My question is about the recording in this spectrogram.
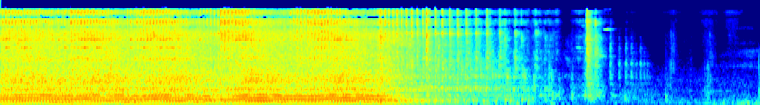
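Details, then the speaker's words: Lawn-Boy push mower that wouldn't start: after starting fluid is sprayed in, it catches with a steady buzz, then fades and dies after about five seconds; starts then stalls. "va más sino todavía ahí arrancó y ya duro un poquito más de tiempo entonces lo voy a calar otra vez"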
